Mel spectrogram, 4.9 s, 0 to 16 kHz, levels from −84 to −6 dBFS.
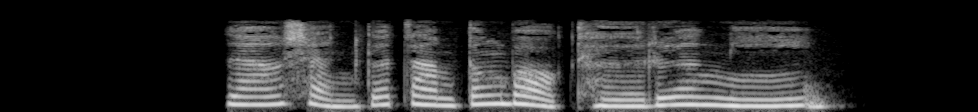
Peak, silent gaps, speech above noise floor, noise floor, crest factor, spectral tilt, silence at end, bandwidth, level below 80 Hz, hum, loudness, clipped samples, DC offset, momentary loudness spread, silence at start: -6 dBFS; none; over 70 dB; under -90 dBFS; 16 dB; -5 dB/octave; 0.75 s; 8.2 kHz; -62 dBFS; none; -21 LUFS; under 0.1%; under 0.1%; 5 LU; 1.15 s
